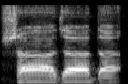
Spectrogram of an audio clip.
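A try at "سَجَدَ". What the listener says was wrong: সাজাদা। হ্যাঁ, আপনি ওই টান দিয়ে পড়ছেন সাজাদা, আপনি কিন্তু ইজরা করছেন, তাড়াতাড়ি পড়তে হবে, টান দেওয়া নিষেধ। ওই ইজরা, হ্যাঁ, ইজরাটা করার অর্থ হলো এটাই যে আপনার খেয়ালে থাকবে যে আমি টান দিতে বা নিষেধ করছি, তার মানে টান দেব না, সাজাদা, এইভাবে।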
